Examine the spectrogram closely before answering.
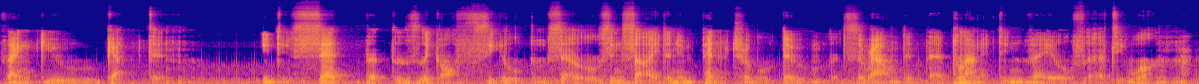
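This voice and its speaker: A man puts on a character voice and speaks at a fairly slow pace. Background noise is clear. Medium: audio drama.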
